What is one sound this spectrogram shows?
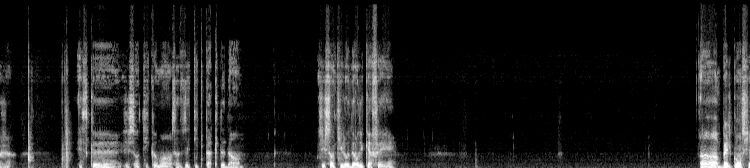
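An elderly man speaks calmly through an online call, with pauses.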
